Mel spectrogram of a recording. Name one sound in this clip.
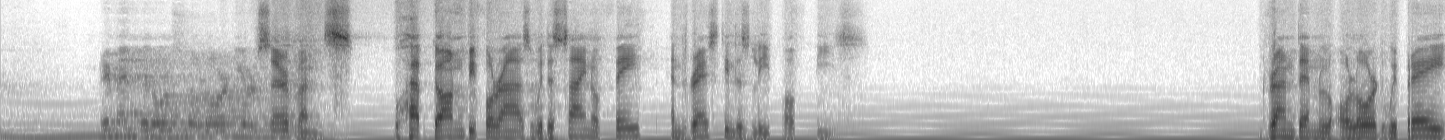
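A man chants through a microphone, echoing in a large hall.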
